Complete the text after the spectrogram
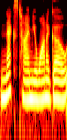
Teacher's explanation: Notice how the T in next drops, the T in want drops, and you becomes ya. This shows how multiple elisions work together in a single sentence.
